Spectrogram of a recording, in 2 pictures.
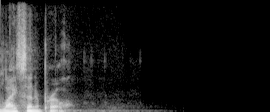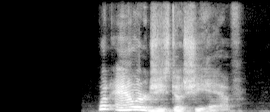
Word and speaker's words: lisinopril: Not usually say "lee-sinopril." More likely to be said "lie-sinopril."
